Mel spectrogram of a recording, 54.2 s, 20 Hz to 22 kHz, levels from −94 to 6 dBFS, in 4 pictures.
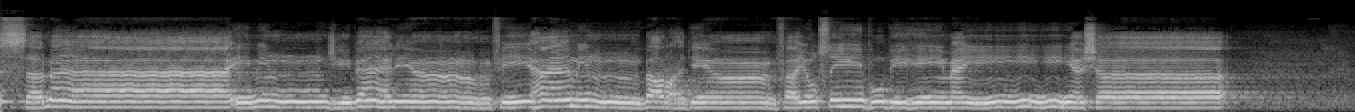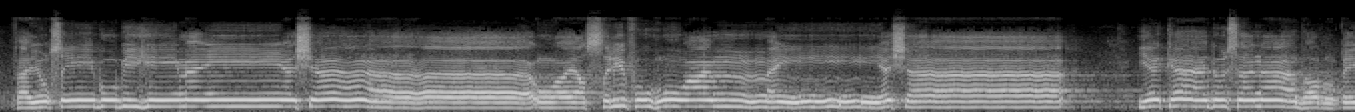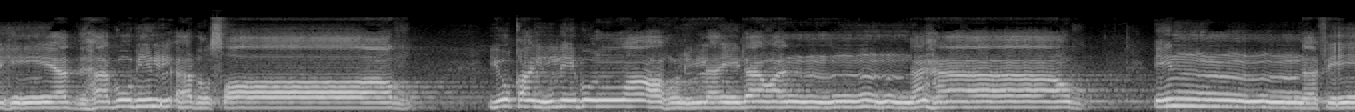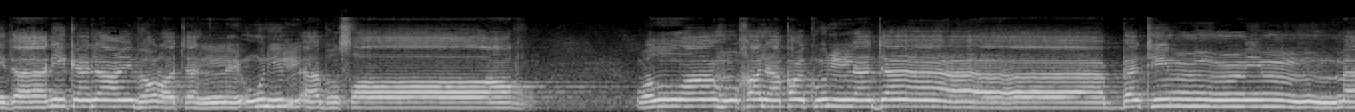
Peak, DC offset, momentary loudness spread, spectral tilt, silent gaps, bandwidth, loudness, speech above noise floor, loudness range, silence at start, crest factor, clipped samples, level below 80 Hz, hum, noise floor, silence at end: -8 dBFS; under 0.1%; 5 LU; -5.5 dB/octave; none; 11.5 kHz; -17 LUFS; 28 dB; 3 LU; 0 s; 8 dB; under 0.1%; -56 dBFS; none; -44 dBFS; 0 s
